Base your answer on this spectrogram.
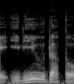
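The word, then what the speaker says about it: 入生田: 入うだ入るに生きるに田んぼの田と書いて入うだと読むそうです。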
